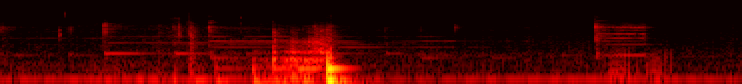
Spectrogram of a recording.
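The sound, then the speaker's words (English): A few short electronic beeps chirp at a moderate level from a phone whose sound was left on, broken up by a brief muffled handling thump in the middle, with no one speaking. “Sorry about that. I forgot to turn down my phone.”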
